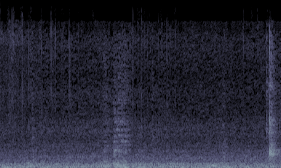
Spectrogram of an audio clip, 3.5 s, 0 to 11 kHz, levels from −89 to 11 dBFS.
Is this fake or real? real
